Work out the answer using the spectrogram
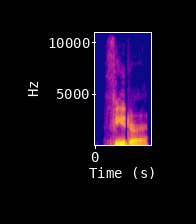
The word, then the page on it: feeder: American English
